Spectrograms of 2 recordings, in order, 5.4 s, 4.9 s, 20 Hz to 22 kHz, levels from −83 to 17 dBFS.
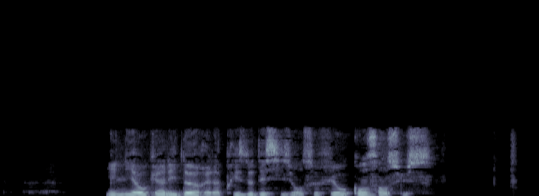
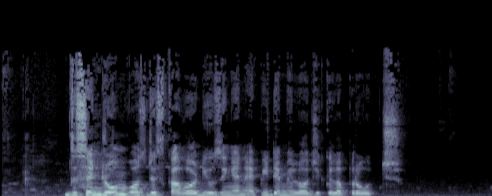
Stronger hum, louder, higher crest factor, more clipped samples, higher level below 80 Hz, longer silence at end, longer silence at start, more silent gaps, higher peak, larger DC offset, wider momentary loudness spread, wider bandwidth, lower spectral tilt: neither; second, -23 LUFS vs -17 LUFS; about the same, 20 dB vs 18 dB; neither; second, -76 dBFS vs -60 dBFS; first, 1.1 s vs 0.95 s; first, 1.1 s vs 0.65 s; neither; second, -6 dBFS vs 0 dBFS; neither; second, 10 LU vs 13 LU; second, 8.2 kHz vs 16.5 kHz; about the same, -3 dB/octave vs -2.5 dB/octave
